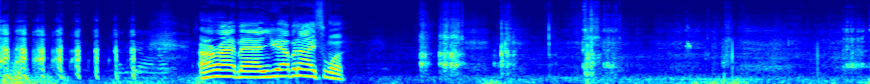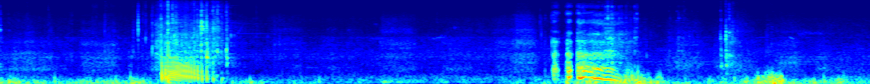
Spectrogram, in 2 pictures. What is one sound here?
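A small petrol engine runs close by and revs up in short bursts.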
